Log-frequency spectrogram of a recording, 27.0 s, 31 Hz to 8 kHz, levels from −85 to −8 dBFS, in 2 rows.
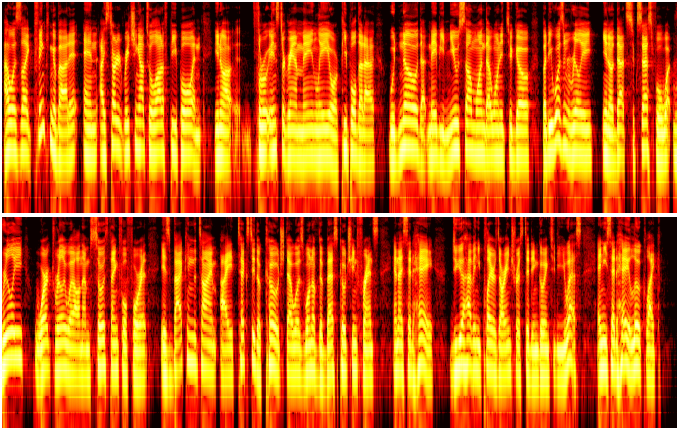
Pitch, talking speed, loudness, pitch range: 140 Hz, 215 wpm, -19 LUFS, 130-155 Hz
